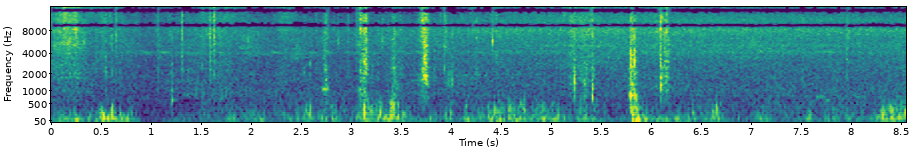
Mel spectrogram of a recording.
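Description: Handling and rustling noise with scattered knocks as someone climbs out of a 2023 Buick Encore GX, then the car door shut with a single sharp thump a little before six seconds in, the loudest sound here.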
